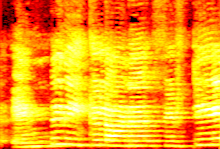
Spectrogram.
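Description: A woman's voice, drawn out in long, evenly pitched vowels, sing-song rather than clipped speech.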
